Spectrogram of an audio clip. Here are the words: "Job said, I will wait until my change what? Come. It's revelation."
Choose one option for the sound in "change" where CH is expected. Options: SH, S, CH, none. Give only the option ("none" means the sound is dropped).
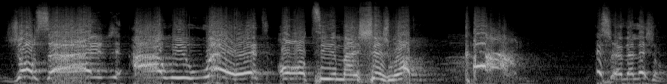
SH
